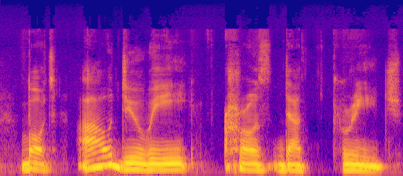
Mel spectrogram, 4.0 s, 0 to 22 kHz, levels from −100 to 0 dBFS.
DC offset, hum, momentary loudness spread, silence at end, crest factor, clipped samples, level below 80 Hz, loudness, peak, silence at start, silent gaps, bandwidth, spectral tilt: under 0.1%; none; 12 LU; 0.05 s; 10 dB; under 0.1%; -30 dBFS; -11 LUFS; 0 dBFS; 0.2 s; none; 12 kHz; -8 dB/octave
